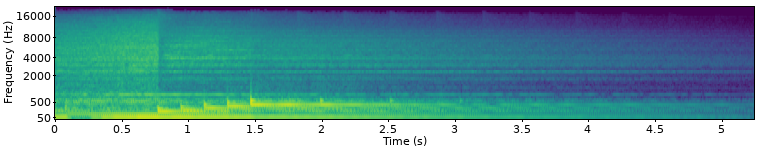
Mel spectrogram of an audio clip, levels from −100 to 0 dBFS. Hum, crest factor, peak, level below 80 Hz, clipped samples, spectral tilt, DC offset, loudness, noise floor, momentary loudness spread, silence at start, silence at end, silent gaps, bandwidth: none; 18 dB; -2 dBFS; -22 dBFS; under 0.1%; -5 dB/octave; under 0.1%; -17 LUFS; -53 dBFS; 23 LU; 0 s; 1.5 s; none; 17.5 kHz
